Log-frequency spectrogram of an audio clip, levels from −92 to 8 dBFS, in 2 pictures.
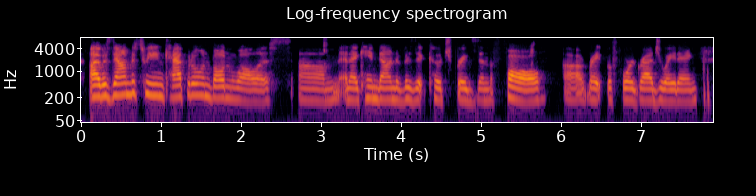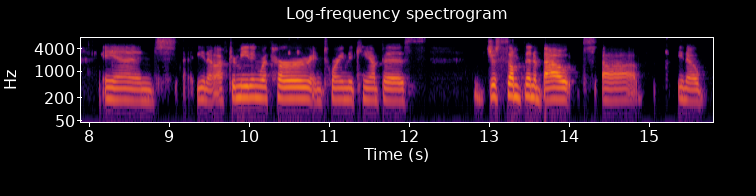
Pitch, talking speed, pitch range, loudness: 180 Hz, 155 wpm, 170-205 Hz, -26 LUFS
